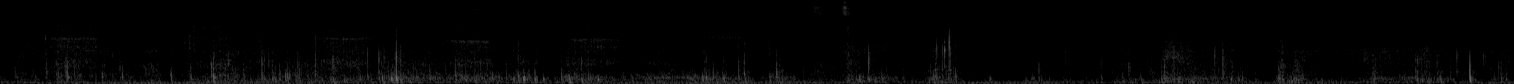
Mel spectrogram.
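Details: Maine Coon cat at close range indoors, acting as an alarm clock to wake its owner on day 488, giving a steady rough purr with soft rhythmic breathing pulses and occasional small clicks and rustles.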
